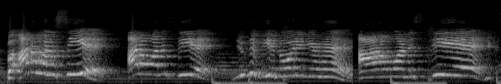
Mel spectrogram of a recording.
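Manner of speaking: fed up and pleading; exasperated. Real, not acted. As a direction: say it like you've had enough. Venting about the annoyed doctor.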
